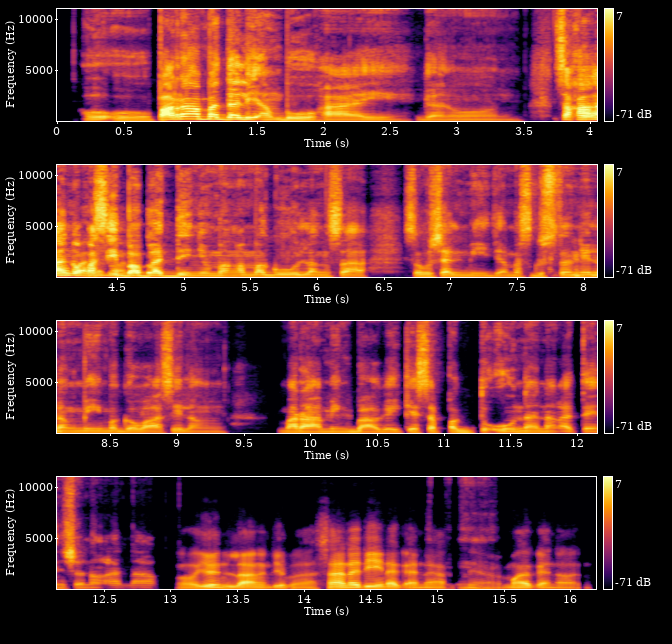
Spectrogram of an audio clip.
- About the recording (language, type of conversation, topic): Filipino, unstructured, Paano nakakaapekto ang teknolohiya sa ating kalusugan?
- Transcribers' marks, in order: static; other background noise; chuckle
